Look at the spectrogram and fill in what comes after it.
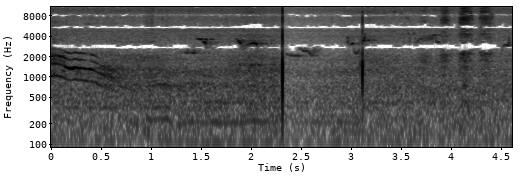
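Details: An angry Siamese cat, upset with a pet bunny, gives a falling, wailing yowl, then a low, drawn-out moan.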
